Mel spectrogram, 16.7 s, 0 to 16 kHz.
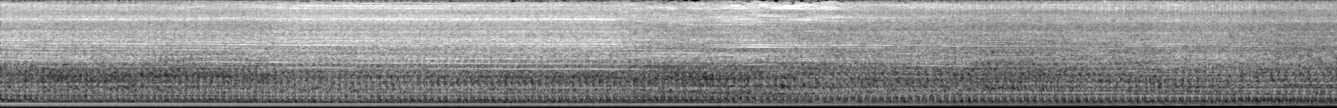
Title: Mazda 6 engine knock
